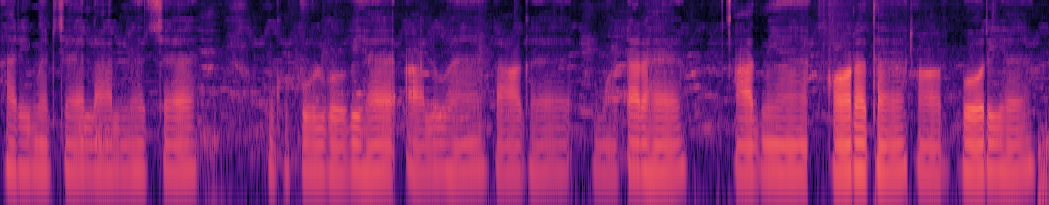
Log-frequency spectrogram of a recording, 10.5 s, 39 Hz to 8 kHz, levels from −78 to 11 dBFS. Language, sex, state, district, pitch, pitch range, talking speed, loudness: Hindi, male, Uttar Pradesh, Budaun, 95 Hz, 95-100 Hz, 120 wpm, -24 LUFS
